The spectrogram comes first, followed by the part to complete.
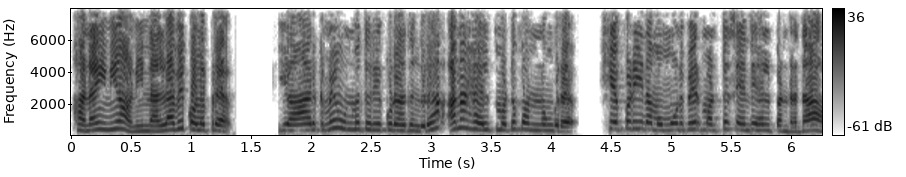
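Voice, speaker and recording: A woman voices a bossy young woman in a cartoon who lectures and scolds her friend. The voice is extremely high and rattles along at top speed, and it sounds dry and close. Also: quick pace, a bit bright, dry recording. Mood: skeptical. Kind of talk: animated cartoon dialogue.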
